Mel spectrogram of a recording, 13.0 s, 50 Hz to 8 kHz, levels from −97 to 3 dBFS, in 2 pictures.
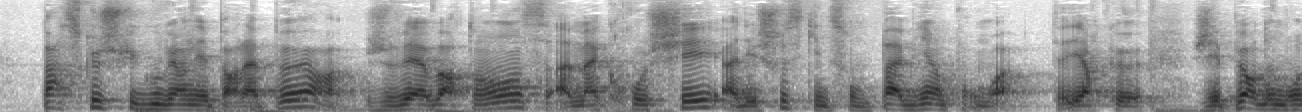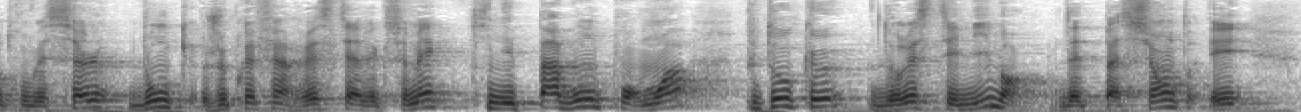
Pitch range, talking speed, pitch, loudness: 130-185 Hz, 245 wpm, 170 Hz, -20 LUFS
